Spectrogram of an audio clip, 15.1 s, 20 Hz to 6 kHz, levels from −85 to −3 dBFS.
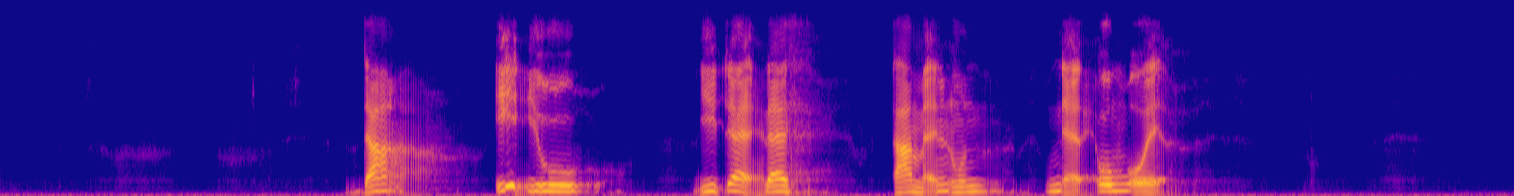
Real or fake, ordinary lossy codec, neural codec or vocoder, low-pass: fake; Opus, 64 kbps; autoencoder, 22.05 kHz, a latent of 192 numbers a frame, VITS, trained on many speakers; 5.4 kHz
